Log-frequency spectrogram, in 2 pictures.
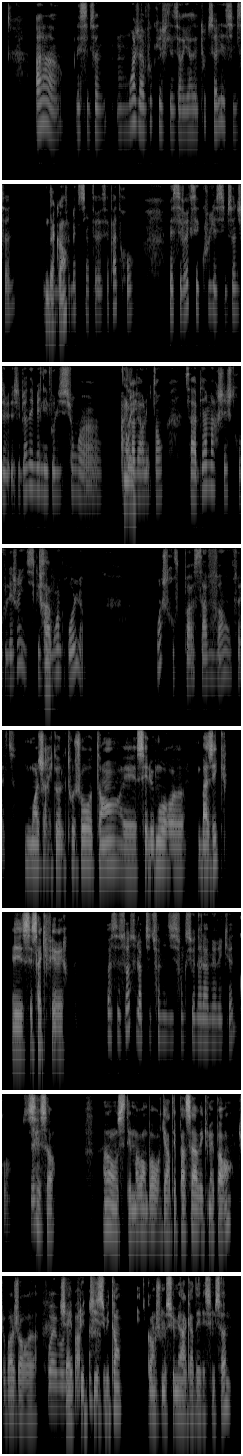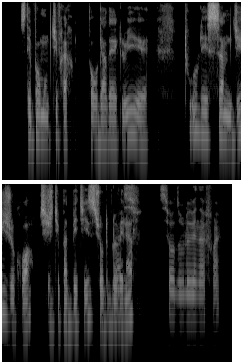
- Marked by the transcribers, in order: chuckle
- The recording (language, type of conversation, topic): French, unstructured, Quel rôle les plateformes de streaming jouent-elles dans vos loisirs ?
